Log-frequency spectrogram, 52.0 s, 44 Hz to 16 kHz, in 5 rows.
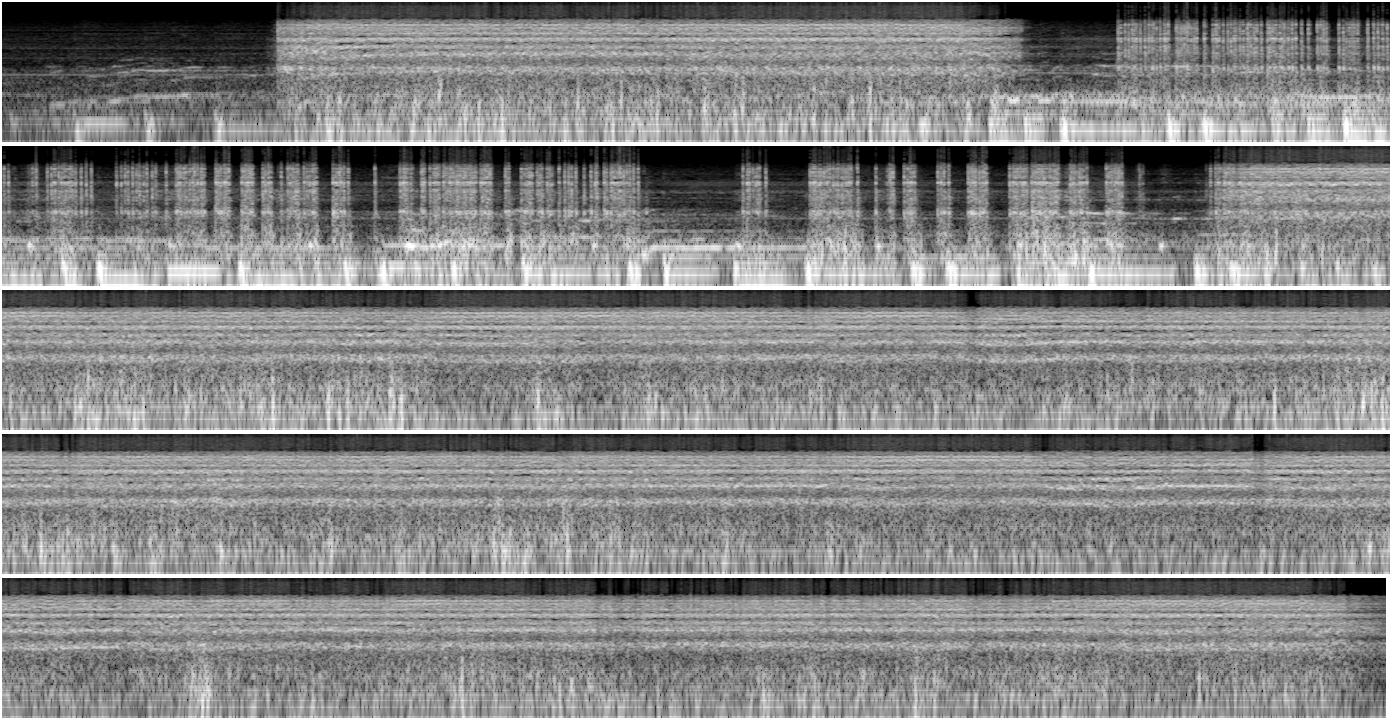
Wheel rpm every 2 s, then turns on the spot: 0, 170, 230, 160, 10, 20, 20, 20, 10, 30, 200, 230, 220, 230, 230, 230, 220, 230, 230, 230, 220, 220, 230, 230, 230, 200.
8-18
